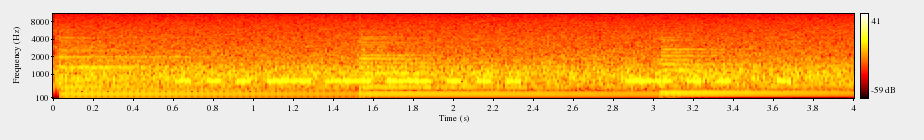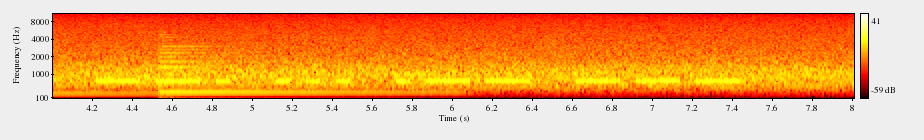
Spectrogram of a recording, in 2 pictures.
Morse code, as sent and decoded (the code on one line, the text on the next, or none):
...---... / -.. . / --. ... .-- ---
<SOS> DE GSWO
